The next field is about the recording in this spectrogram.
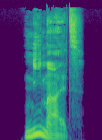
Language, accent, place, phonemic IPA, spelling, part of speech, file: German, Germany, Berlin, /ˈniːmaːls/, niemals, adverb, De-niemals.ogg
- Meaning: never (at no time)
